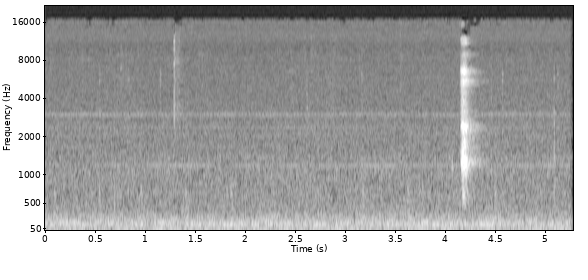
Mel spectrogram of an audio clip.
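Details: Single sharp, abrupt hiccup in a quiet room with faint room hum and an earlier faint click; a person with hiccups at home.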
